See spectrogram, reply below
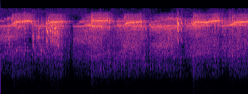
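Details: Swiftlet calls: sustained buzzy, high twittering bursts about a second long, repeated with brief gaps, a thin whistled tone running through each burst.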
